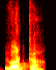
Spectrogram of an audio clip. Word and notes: vodka: Indian

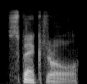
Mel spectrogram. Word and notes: spectral: British English

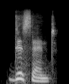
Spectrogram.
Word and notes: descent: Indian

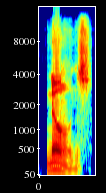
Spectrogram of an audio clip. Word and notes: nones: American English

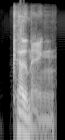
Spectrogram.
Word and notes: coaming: British English

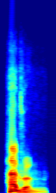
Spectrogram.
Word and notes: hadron: British English

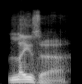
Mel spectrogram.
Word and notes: laser: British English

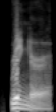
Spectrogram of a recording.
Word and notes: wringer: American English

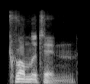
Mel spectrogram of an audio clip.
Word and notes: chromatin: British English

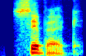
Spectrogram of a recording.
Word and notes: civic: American English

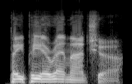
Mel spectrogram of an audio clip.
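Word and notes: papier mâché: British English

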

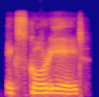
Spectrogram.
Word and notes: excoriate: Indian

